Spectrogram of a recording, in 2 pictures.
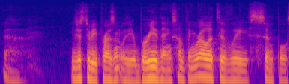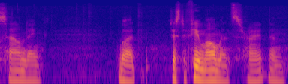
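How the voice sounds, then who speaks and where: Male meditation teacher, American, lowish voice, informal talk to a group, hesitant and searching for words. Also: fairly even intonation, moderate pace, warm tone. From US East Coast.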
